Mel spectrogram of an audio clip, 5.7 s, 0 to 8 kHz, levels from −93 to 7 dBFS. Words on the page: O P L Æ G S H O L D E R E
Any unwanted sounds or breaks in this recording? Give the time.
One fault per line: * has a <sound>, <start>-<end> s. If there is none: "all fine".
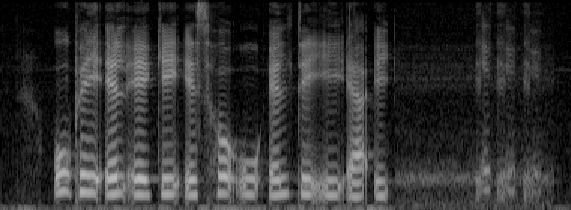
* has a laugh, 4.7-5.4 s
